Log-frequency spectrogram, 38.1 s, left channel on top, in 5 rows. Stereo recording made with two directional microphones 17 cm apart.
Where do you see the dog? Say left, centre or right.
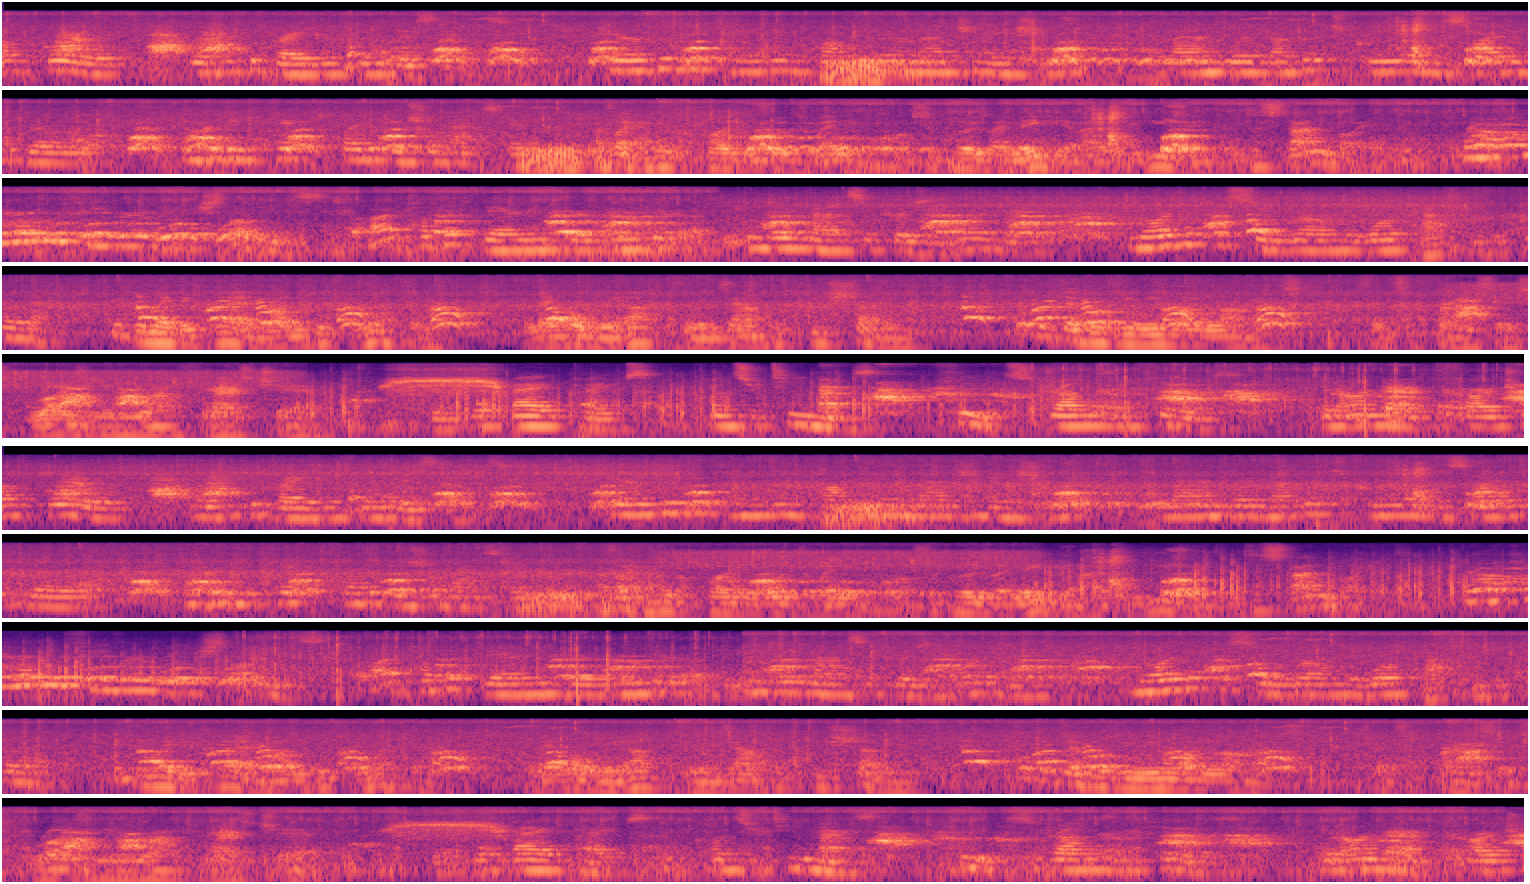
left.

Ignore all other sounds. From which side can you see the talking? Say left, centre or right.
left.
